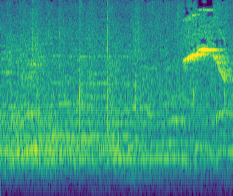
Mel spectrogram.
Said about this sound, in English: Come on, shout and give a clap to God.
